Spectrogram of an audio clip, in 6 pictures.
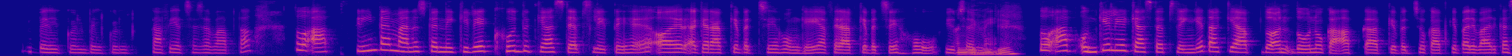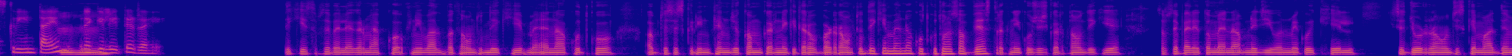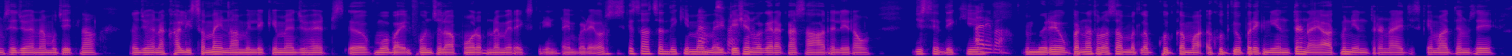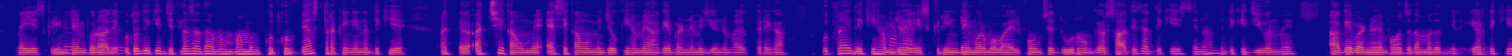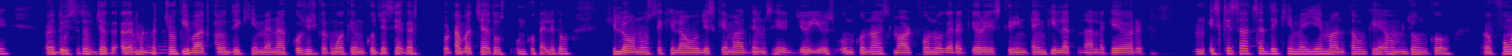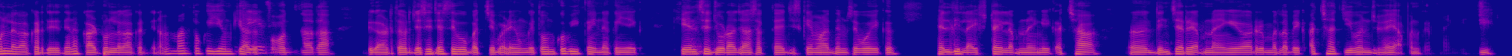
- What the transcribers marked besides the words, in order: in English: "स्क्रीन टाइम मैनेज"; in English: "स्टेप्स"; in English: "फ्यूचर"; in English: "स्टेप्स"; in English: "स्क्रीन टाइम रेगुलेटेड"; in English: "स्क्रीन टाइम"; tapping; in English: "स्क्रीन टाइम"; in English: "मेडिटेशन"; in English: "स्क्रीन टाइम"; in English: "स्क्रीन टाइम"; in English: "स्मार्टफ़ोन"; in English: "स्क्रीन टाइम"; in English: "हेल्दी लाइफस्टाइल"
- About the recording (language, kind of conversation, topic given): Hindi, podcast, आप स्क्रीन पर बिताए समय को कैसे प्रबंधित करते हैं?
